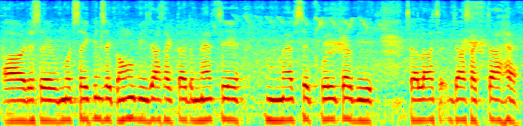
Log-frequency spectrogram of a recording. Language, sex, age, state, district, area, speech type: Urdu, male, 18-30, Bihar, Saharsa, rural, spontaneous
